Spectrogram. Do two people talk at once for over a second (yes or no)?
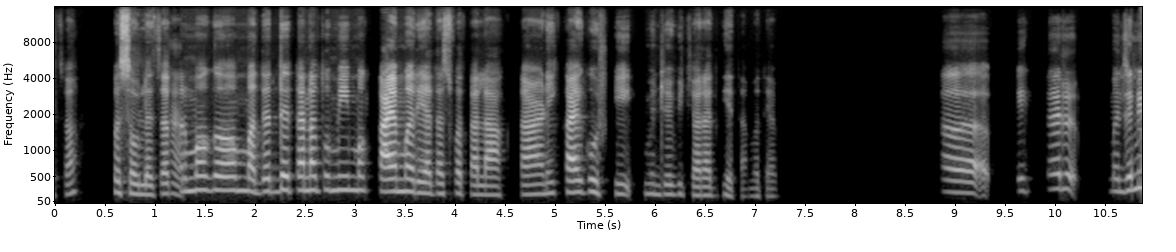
no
